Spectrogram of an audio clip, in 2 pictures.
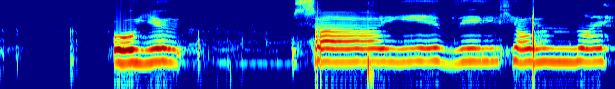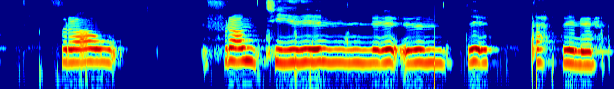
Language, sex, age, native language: Icelandic, male, 11, Icelandic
